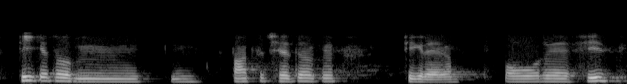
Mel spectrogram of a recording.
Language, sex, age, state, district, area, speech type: Hindi, male, 18-30, Madhya Pradesh, Katni, urban, conversation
